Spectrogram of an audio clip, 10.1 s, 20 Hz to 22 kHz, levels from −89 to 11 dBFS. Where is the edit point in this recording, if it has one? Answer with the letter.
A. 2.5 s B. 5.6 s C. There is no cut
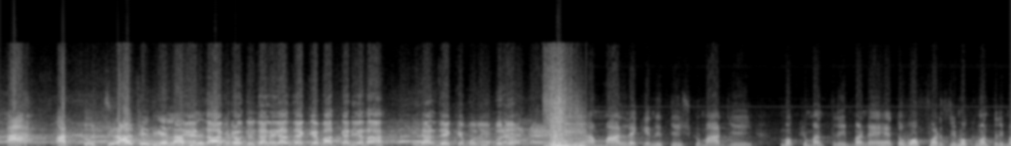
B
